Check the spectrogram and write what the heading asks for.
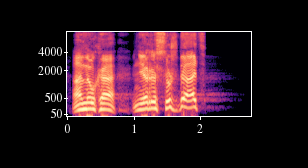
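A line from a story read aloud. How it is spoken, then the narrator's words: Barking. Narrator (Russian): рявкнул на него Бульбуль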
